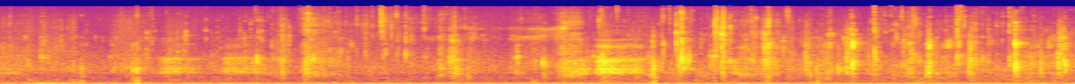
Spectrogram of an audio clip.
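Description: Close-miked chewing and lip-smacking of soft, chewy rice cake (jeolpyeon) stuffed with a sweet hotteok filling with peanuts, heard as many short wet clicks and smacks.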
